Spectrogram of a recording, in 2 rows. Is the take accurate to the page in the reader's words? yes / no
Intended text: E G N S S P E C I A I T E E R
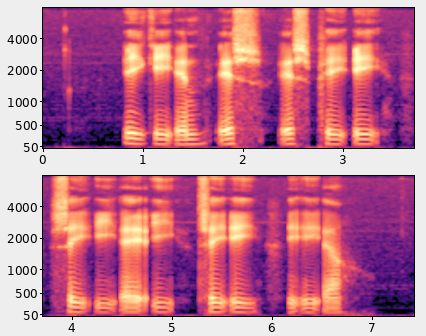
yes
